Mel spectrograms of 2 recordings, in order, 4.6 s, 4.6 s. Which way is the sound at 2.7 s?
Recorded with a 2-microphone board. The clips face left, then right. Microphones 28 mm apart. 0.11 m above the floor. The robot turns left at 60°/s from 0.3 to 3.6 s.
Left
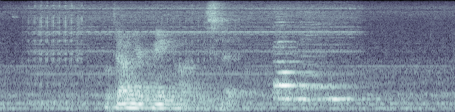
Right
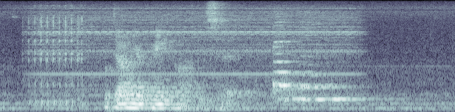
90° right.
